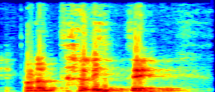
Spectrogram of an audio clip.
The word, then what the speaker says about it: Pertalite: Bacanya Pertalite ya? Pertalite.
